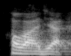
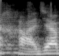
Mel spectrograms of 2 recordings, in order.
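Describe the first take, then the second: First: ख्वाजा with the w sounded, kha-waa-ja; ख्वाजा with an audible w; as written. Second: ख्वाजा said khaa-ja, w dropped; ख्वाजा with no w sound; silent w. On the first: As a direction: read ख्वाजा as spelt, "khawaaja". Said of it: "यहाँ पे लिखा हुआ है". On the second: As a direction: read ख्वाजा as "khaaja". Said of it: "क्या पढ़ते हैं". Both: Shown as a demonstration.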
